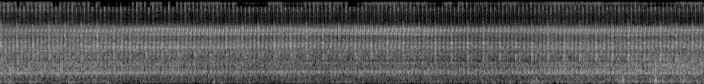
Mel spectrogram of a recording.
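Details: 1.2 CJZC engine, cold idle: sharp, regular metallic tapping at about three a second, a dry mechanical knock from an unclear source. Cold-start engine knock.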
